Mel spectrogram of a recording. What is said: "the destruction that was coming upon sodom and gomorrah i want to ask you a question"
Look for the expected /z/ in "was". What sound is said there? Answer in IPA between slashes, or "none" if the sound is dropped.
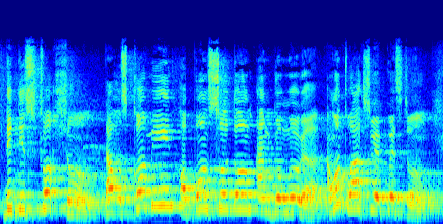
/s/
